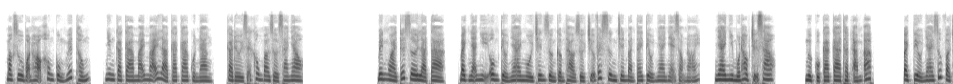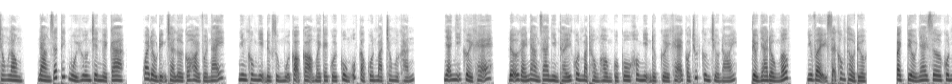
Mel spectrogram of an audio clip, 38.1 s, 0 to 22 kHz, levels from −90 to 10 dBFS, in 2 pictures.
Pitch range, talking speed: 190-225 Hz, 240 wpm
